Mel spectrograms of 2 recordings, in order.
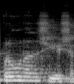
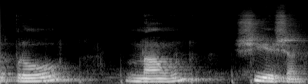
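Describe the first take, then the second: First: प्रोनाउंसिएशन said as pro-nun-see-ay-shun, no "noun" sound; the correct प्रोनाउंसिएशन, clear and even; correct pronunciation. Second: Slow drawn-out प्रोनाउंसिएशन with an extra o sound, pro-nown-si-ay-shun; the mistaken प्रोनाउंसिएशन, stretched out; common wrong pronunciation. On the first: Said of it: "होता क्या है". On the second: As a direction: say प्रोनाउंसिएशन slowly the wrong way students do. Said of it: "हम उसको बोलते". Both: Shown as a demonstration.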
